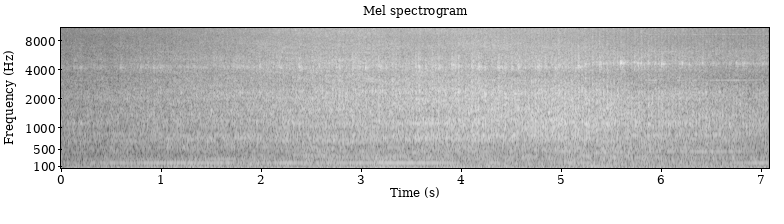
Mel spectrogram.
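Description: A steady, dense rumble of traffic on a busy street in Bristol, with heavy engines idling and passing, a continuous low hum filling the street with no pauses.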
